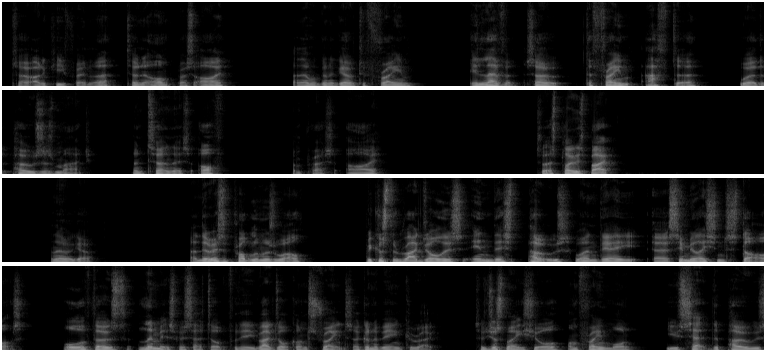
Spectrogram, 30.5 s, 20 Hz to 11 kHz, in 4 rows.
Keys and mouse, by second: 1.8 i, 3.7-4.8 drag, 4.8 Right, 9.5 click, 12.2 ctrl+space, 13.8 shift+Left, 14.4 space, 16.2 space, 16.5 shift+Left, 28.8 click, 29.2 Tab, 29.5 a, 30.1 ctrl+c.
